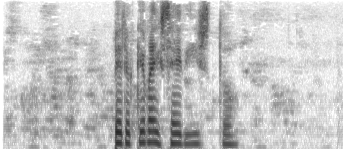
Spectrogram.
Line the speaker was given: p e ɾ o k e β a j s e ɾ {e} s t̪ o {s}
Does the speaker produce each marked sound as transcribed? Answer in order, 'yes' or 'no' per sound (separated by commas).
no, no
